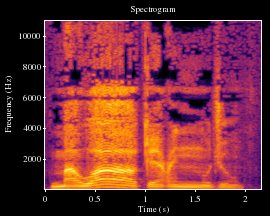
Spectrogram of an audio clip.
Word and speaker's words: مواقع: مواقع در نحوه تلفظ دوستان دقت بکنید، چون در خیلی از قرآن ها و مصاحف اصطلاح الف نداره، اون الف کوچیکی گذاشته شده، اونا بعد حتما شون دوستان ببینن مواقع النجوم.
